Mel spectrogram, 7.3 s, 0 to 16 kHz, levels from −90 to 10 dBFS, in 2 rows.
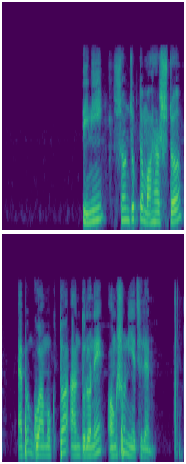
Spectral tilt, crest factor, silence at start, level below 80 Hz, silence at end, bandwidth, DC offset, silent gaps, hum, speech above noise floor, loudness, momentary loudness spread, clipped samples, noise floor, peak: -5.5 dB/octave; 18 dB; 1.6 s; -54 dBFS; 0.65 s; 7.8 kHz; under 0.1%; none; none; 62 dB; -18 LUFS; 9 LU; under 0.1%; -80 dBFS; -2 dBFS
